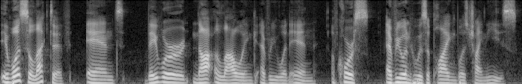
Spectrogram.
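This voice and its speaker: A man's voice: medium pitch, dry recording. Earnest man telling his story. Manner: earnest, keeps checking in with tag questions. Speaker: interview guest. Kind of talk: conversational storytelling.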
